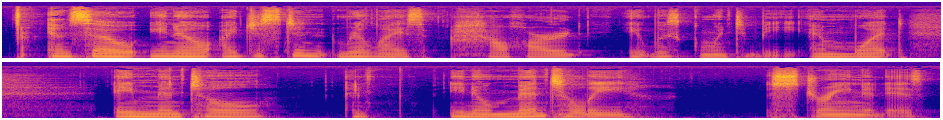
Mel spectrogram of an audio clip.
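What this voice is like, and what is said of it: Tired, emotionally exhausted voice. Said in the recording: “I'm really emotionally exhausted. So you can kind of hear it in my voice”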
